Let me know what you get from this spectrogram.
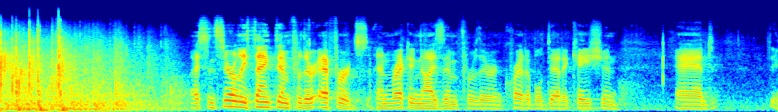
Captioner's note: applause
